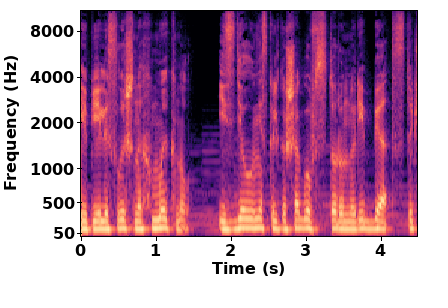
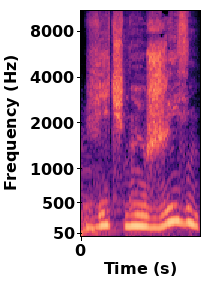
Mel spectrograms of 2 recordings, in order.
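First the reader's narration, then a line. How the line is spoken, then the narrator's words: Eerily quiet, tearful, trembling. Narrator (Russian): Пугающе тихим голосом выдавила Танька сквозь слезы и дрожь в голосе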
